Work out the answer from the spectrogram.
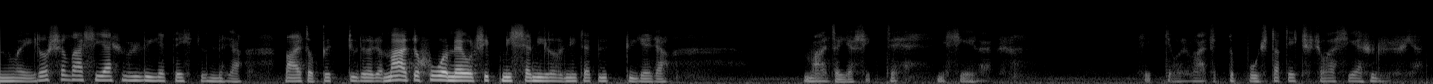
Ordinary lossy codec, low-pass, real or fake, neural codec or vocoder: none; 7.2 kHz; fake; codec, 16 kHz, 0.8 kbps, ZipCodec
